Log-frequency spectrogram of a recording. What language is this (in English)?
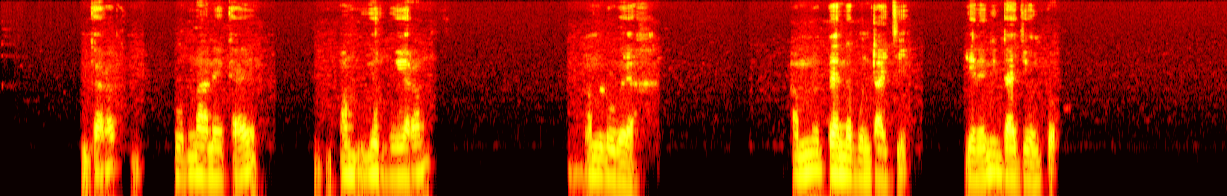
Wolof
